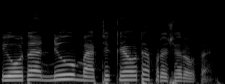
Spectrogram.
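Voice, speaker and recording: High-voiced Hindi-accented man teaching. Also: fast, a little mellow, smooth, no echo. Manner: asks the class questions and answers them himself. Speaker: English teacher. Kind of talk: classroom lecture on pronunciation. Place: classroom with a board.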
